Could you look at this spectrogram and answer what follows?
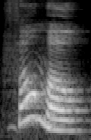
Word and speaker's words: FOMO: have you heard of f m o fomo fomo pronounced F MO is a common online acronym which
